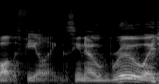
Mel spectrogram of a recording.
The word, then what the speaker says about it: Ryu: So my friend told me, who is, you know, in the know of Japanese names, that it's just Ru.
